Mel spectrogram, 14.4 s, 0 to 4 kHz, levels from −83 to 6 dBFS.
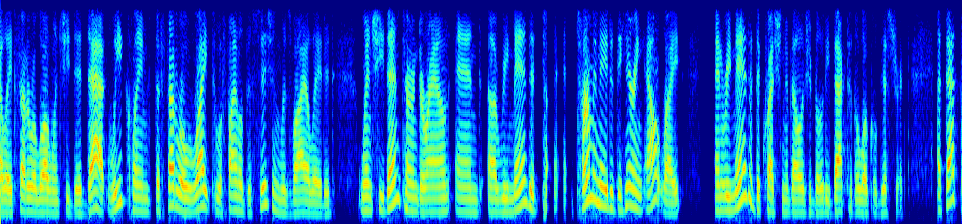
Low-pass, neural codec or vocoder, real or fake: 3.6 kHz; none; real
